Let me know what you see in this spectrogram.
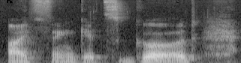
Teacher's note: this intonation pattern I think it's good is called fall rise I think it's good and it conveys uncertainty doubt and more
